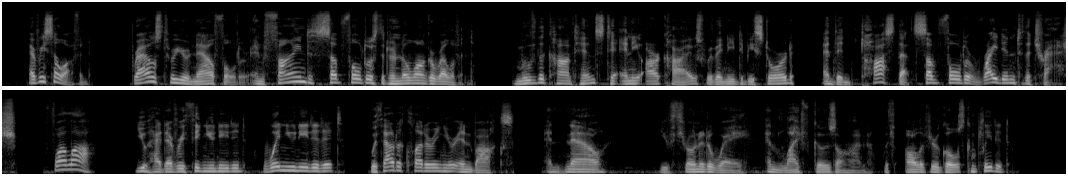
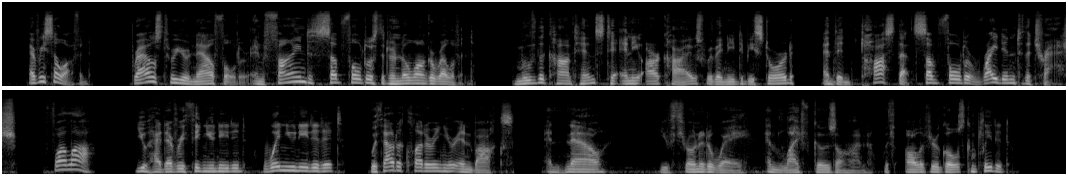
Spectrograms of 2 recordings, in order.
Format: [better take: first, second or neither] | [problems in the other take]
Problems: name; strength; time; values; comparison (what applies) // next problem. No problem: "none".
neither | none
